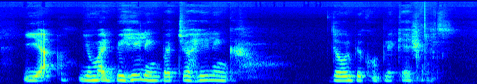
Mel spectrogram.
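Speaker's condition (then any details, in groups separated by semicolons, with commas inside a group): No condition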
